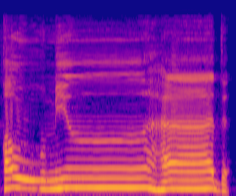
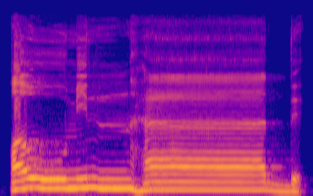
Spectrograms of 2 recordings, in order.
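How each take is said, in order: First: The n is blurred toward an l sound. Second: The n is clearly pronounced before had. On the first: The speaker calls it wrong. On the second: The speaker calls it right.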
